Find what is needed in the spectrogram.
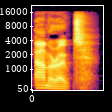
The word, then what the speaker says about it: Amaurote: Is Amarote? Amarote? How do you pronounce that? – I'm saying Amarote.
